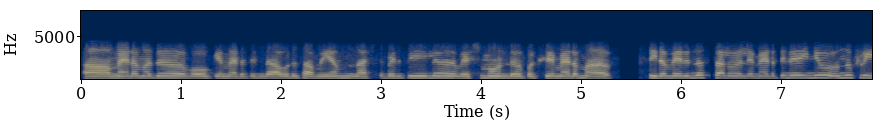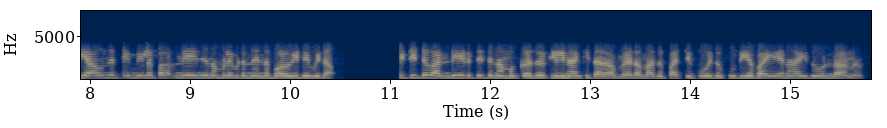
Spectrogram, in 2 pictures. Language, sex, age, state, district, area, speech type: Malayalam, female, 18-30, Kerala, Thiruvananthapuram, rural, conversation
